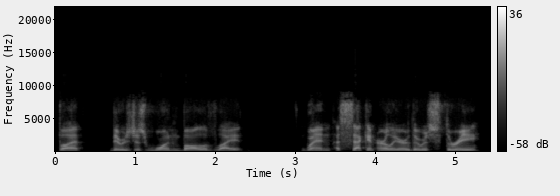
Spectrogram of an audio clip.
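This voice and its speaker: A man's voice: lowish voice, fairly even intonation, a little slow, dry recording, highs cut off. A man as a podcast guest, telling a story in a casual, rambling way, full of "like" and restarts. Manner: rambling, heavy use of "like" and restarts. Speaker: podcast guest, longevity coach.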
